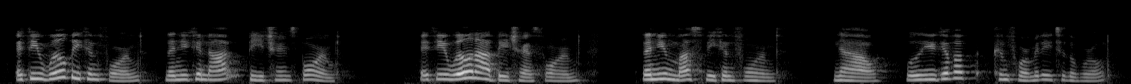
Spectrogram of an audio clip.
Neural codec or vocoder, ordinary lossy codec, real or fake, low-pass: autoencoder, 48 kHz, 32 numbers a frame, DAC-VAE, trained on Japanese speech; MP3, 24 kbps; fake; 7.2 kHz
